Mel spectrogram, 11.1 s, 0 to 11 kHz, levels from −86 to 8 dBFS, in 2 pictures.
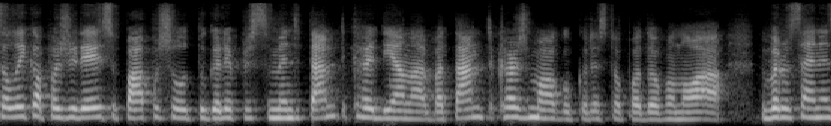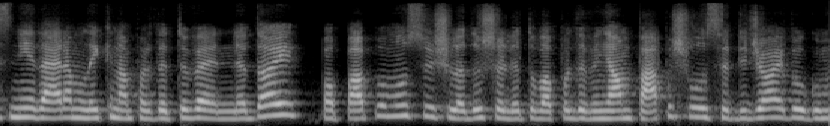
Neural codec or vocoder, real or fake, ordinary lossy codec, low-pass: codec, 24 kHz, 0.5 kbps, DualCodec; fake; AAC, 48 kbps; 9.9 kHz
